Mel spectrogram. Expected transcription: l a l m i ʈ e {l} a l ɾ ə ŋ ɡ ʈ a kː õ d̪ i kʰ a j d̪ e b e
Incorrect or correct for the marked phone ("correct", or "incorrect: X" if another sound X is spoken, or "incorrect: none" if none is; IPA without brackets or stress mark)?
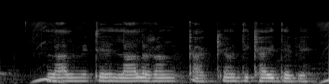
correct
